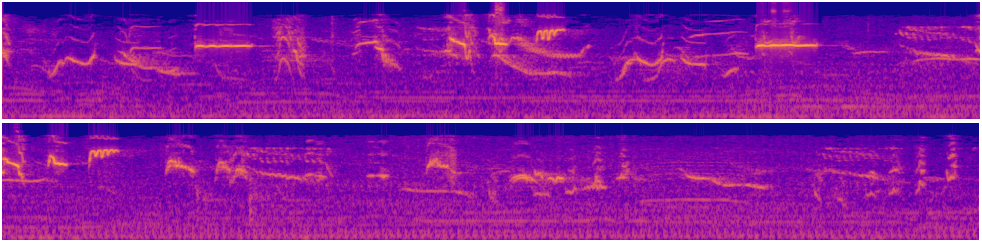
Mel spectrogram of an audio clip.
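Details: Oriental magpie-robin, known locally as kacer, in a varied song of whistled notes, sliding phrases and sharp clicks, with steady pure tones held between bursts and a faint low hum beneath.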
